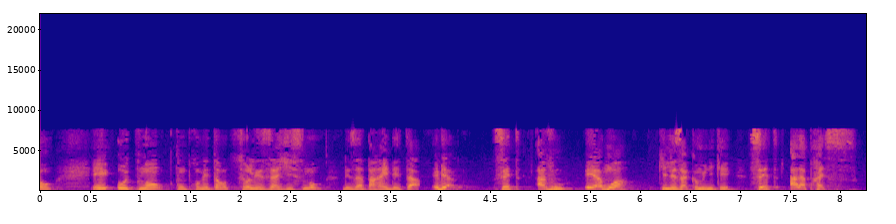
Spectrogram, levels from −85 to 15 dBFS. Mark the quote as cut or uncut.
uncut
